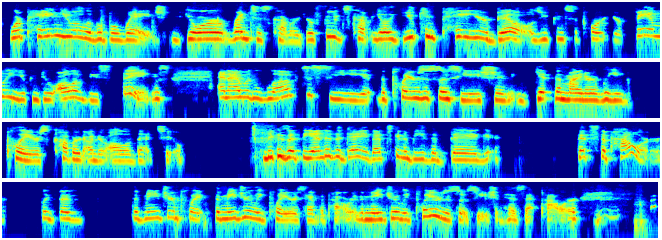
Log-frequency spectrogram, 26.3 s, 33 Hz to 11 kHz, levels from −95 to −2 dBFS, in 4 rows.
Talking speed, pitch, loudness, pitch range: 195 wpm, 245 Hz, -23 LUFS, 220-280 Hz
